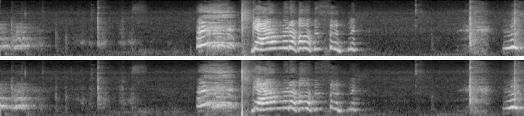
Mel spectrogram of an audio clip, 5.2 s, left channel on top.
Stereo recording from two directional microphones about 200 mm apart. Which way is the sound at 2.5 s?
30° left (ahead or behind).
